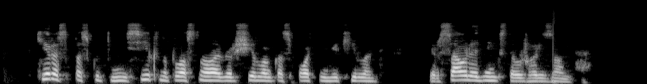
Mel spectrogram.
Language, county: Lithuanian, Vilnius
